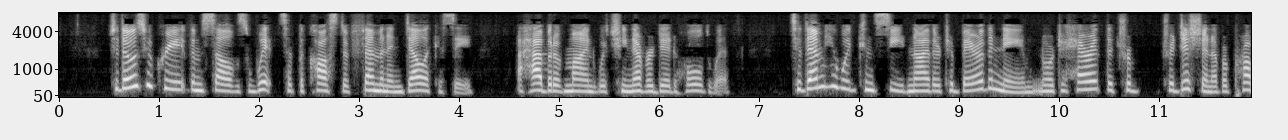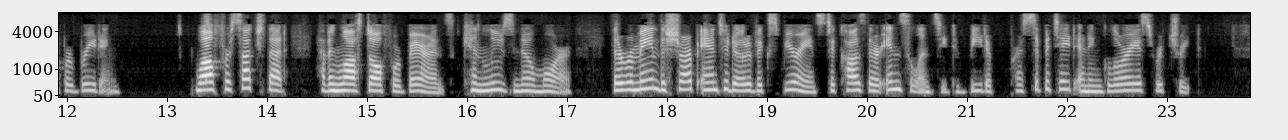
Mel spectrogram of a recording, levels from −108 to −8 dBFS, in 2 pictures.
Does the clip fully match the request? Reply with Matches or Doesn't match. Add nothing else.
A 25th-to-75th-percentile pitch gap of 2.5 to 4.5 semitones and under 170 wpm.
Doesn't match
